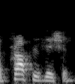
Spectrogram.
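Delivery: PROPOSITION with an O in the first syllable. Shown as a demonstration. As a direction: say "proposition", first syllable "prop", not "prep". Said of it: "with an O".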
